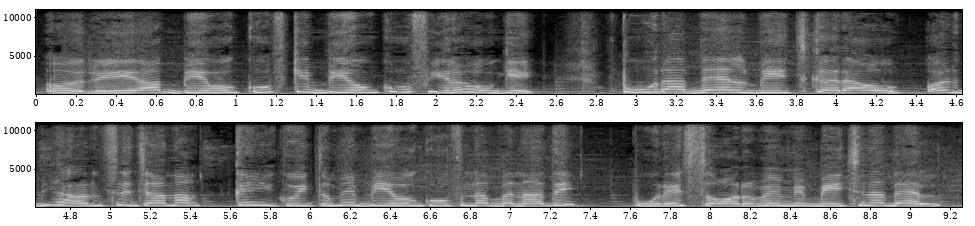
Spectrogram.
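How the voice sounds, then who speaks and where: A high-voiced village wife, played by a woman who scolds her foolish husband with exasperation. The cartoon dialogue plays over clear music. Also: fairly even intonation, normal speed, lightly acted. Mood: scolding. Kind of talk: cartoon voice acting. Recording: music behind voice.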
